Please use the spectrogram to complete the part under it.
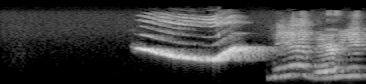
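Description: A parrot gives a loud, sliding whistle.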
